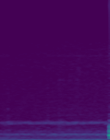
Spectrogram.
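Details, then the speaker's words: Rebuilt New Holland mower conditioner bevel gearbox, reinforced lower bearing and pinion support, turned by hand before oil fill: quiet hum with one light, sharp tick from slight gear backlash, about as it should be. "can hear that tick, it's just very little bit of backlash. About like it should be."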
